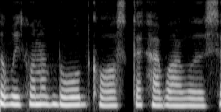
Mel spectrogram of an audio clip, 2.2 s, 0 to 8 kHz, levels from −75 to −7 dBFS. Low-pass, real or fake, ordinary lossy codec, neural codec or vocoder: none; fake; none; codec, 16 kHz, 0.5 kbps, FunCodec, trained on LibriTTS, 25 frames a second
